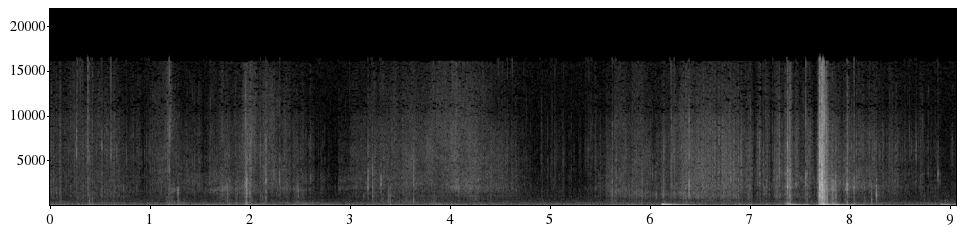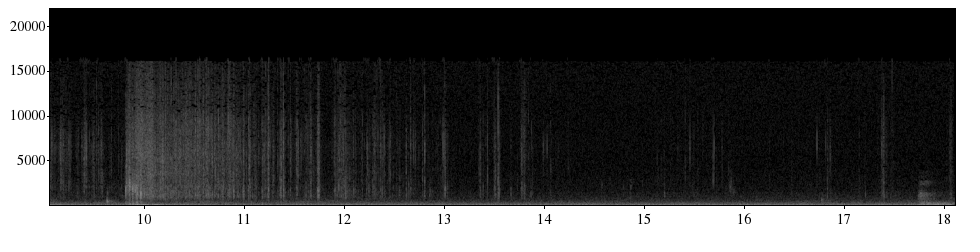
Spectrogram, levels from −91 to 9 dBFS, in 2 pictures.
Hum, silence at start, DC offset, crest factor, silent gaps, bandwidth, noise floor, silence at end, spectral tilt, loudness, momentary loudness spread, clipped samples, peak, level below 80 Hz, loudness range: none; 0.25 s; under 0.1%; 28 dB; none; 17 kHz; -52 dBFS; 0 s; -2.5 dB/octave; -28 LUFS; 22 LU; under 0.1%; -4 dBFS; -34 dBFS; 26 LU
